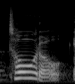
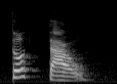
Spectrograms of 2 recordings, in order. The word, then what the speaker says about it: total: Total, total, total. Note que a letra T antes das vogais A e O tem uma pronúncia forte e a letra A tem uma pronúncia bem aberta. Total, total.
